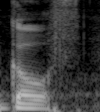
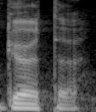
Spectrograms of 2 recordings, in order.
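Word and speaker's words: Goethe: that one impact like i used to call them goth before i knew it was gurta but uh i don't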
